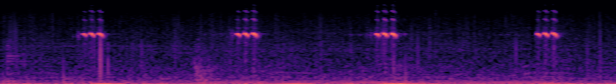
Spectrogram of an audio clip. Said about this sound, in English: The chirp of a cricket.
